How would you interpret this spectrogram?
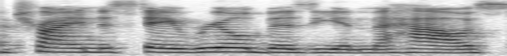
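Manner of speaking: ordinary talk, nothing marked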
